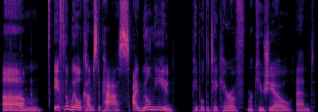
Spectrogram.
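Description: A woman guest on a podcast, joking in a deadpan, mock-grand way with many hesitations. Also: lowish voice, slow. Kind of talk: casual chat.

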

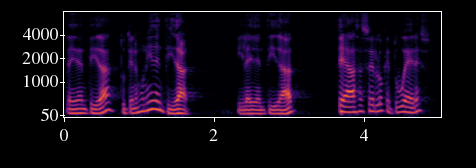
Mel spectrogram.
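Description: A Venezuelan man in his thirties chats casually on a podcast, heavy on slang and quick to argue his point. His voice rises and falls in wide, lively swings. He speaks with a Venezuelan Spanish accent. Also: mid-range voice. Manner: animated, slangy, argumentative. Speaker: podcast co-host. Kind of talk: casual chat.

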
